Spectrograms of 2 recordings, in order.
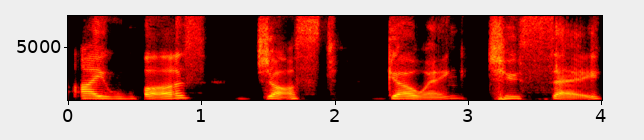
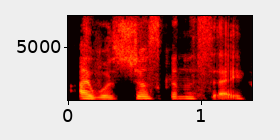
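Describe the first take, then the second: First: Each word is enunciated separately and fully. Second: The words run together smoothly in one breath. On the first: The speaker calls it wrong. "It's not like you're enunciating every part of that sentence" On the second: The speaker calls it right. "You just connected, you know, fluently and nicely into one, basically one, uh, like one breathing"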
